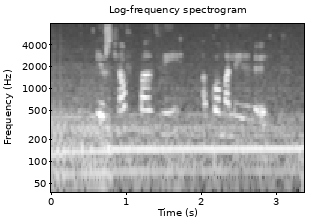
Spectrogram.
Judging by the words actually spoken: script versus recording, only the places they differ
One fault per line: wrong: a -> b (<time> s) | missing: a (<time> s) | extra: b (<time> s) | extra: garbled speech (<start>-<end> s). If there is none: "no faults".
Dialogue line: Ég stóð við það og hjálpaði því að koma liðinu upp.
missing: stóð við það (0.8 s)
